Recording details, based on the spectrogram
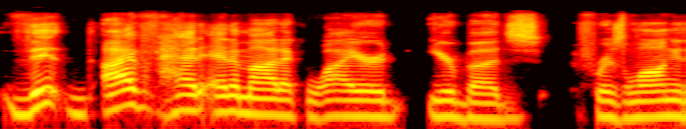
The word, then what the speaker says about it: Etymotic: it's e-t-y M O T I C, Etymotic.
